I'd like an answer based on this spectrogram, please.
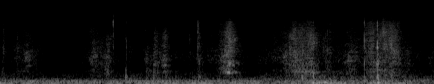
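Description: Faint rustling and scattered light clicks over a low steady hum: handling noise and light footsteps as the camera is moved around the car.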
